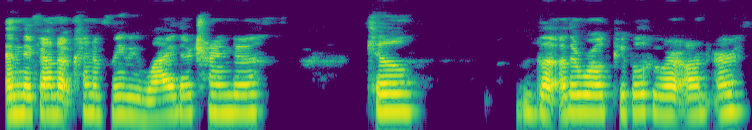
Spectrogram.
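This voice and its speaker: A woman's voice: mid-range voice, level tone, slow pace, long pauses, darkish tone, lo-fi sound. A woman book vlogger chatting casually about her reading, rambling with lots of fillers. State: stuffy from allergies. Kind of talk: casual book update chat.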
